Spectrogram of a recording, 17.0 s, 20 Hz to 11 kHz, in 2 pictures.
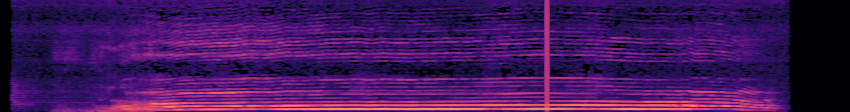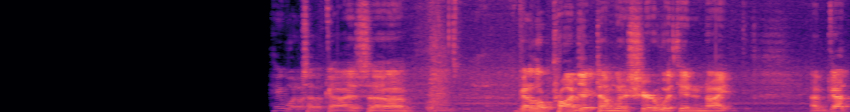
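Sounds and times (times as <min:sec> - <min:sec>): dog howling: 0:00.6 - 0:07.9.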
